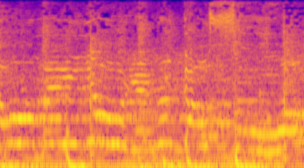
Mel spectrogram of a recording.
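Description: A woman singing a Chinese pop song in Mandarin over a DJ-style dance backing track, with a steady beat of about two drum hits a second.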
